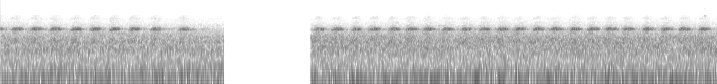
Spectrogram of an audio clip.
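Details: Night chorus of Japanese tree frogs in a moonlit red pepper field, edited to increase the calling; quick regular high-pitched croaks, roughly four each second, atop a constant low hiss, broken by a short silence.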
